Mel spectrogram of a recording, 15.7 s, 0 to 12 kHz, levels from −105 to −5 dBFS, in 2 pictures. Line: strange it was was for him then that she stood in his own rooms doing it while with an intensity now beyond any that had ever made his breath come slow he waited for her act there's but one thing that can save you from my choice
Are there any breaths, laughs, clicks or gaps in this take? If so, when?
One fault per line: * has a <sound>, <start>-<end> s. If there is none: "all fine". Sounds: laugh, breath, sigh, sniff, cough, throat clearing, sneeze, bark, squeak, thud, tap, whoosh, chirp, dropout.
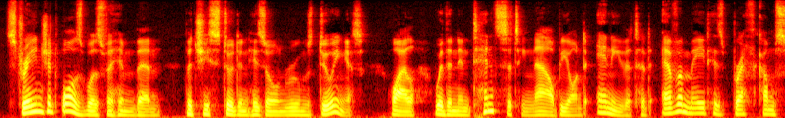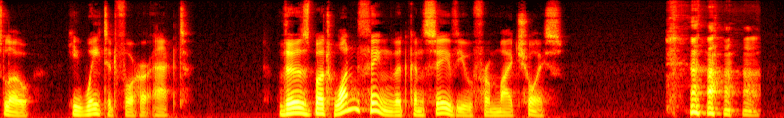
* has a laugh, 14.5-15.5 s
